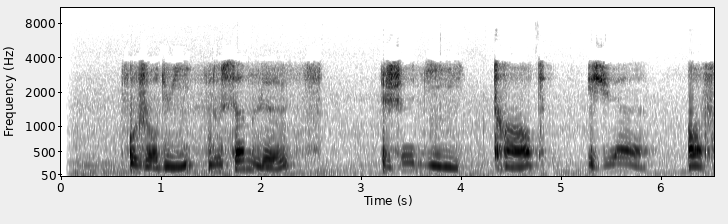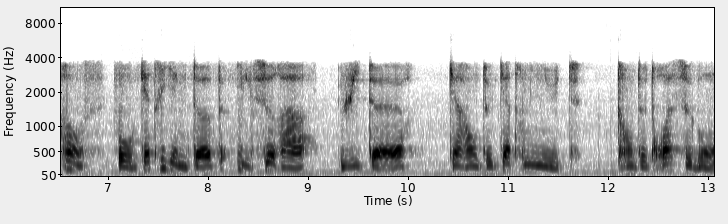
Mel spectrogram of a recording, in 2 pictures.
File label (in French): Horloge parlante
